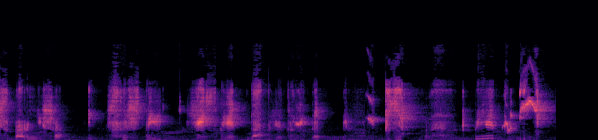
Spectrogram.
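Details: Talking parrot kept as a pet delivers fast chattering word sounds, ending on a sharp high squeak before falling silent.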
